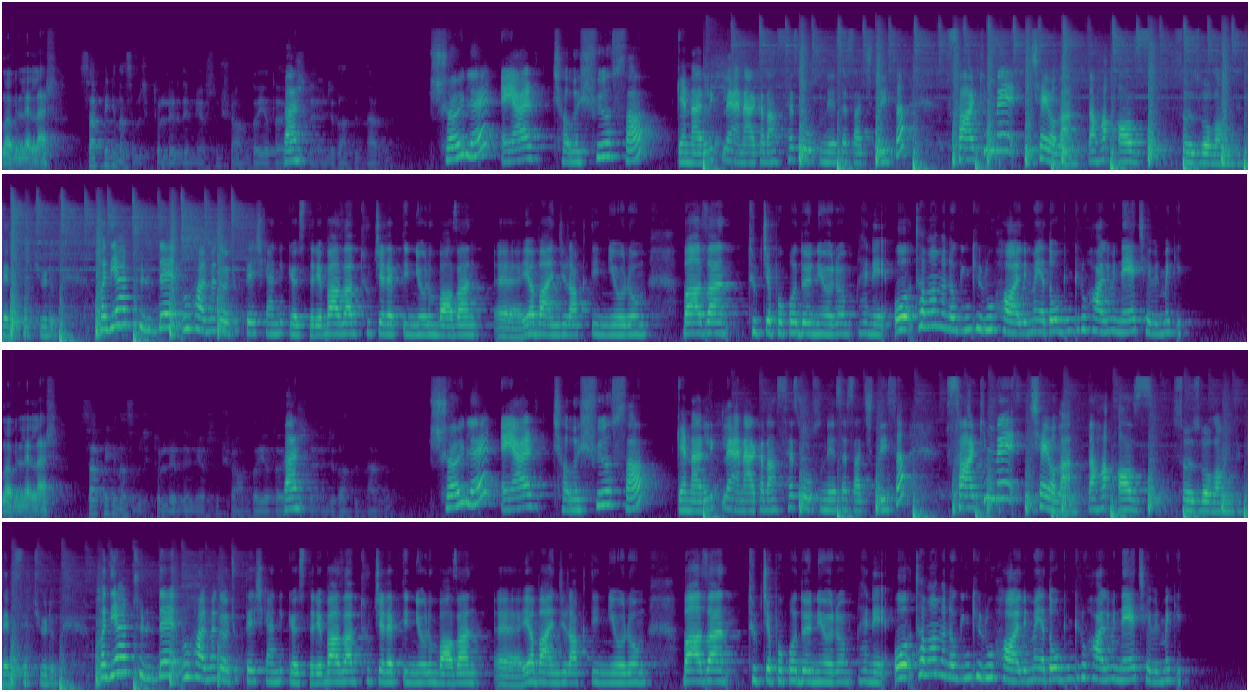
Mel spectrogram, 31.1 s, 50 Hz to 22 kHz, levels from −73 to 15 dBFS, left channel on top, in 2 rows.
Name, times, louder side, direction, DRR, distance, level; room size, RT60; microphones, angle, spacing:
voice 1, 0.0-0.7 3.5-3.8 5.4-8.1 8.4-14.3 14.7-30.3, right 1 dB, 5° right, 11 dB, 0.6 m, -21 dB
voice 2, 0.6-4.9, left 2 dB, 65° left, 3 dB, 1.9 m, -43 dB
sound 1, 8.8-18.6, left 4 dB, 85° left, 0.7 m, -27 dB
20.5 x 6.8 x 5.3 m, 0.80 s
head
